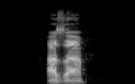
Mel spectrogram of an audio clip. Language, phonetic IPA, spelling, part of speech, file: Russian, [ɐˈza], аза, noun, Ru-аза́.ogg
- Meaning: genitive singular of аз (az)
